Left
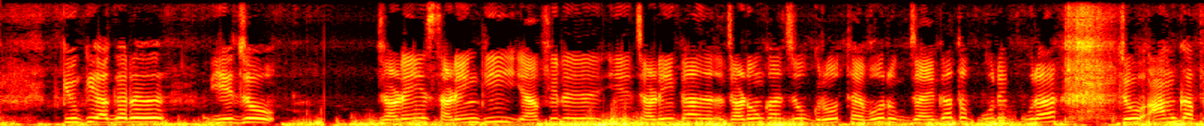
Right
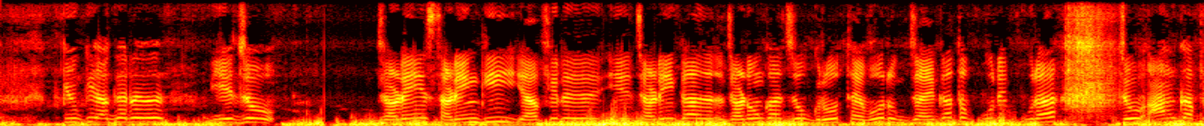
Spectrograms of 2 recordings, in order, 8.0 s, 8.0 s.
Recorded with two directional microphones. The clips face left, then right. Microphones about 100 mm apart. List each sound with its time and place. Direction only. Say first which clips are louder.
0.4 s speech: left 9 dB; 65° left (ahead or behind)
2.5 s speech: left 1 dB; 15° left (ahead or behind); by 7.1 s 40° left (ahead or behind)
7.4 s speech: left 4 dB; 55° left (ahead or behind)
